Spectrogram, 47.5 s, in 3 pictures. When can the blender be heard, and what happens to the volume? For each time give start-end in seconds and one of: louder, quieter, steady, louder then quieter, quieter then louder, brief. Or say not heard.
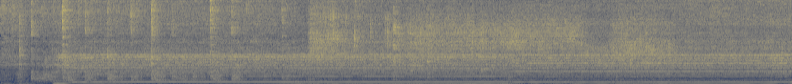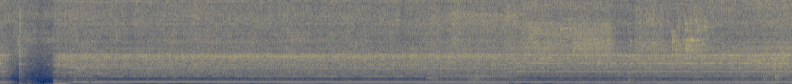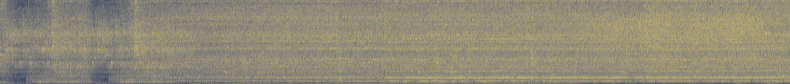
0.0-47.4 louder.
